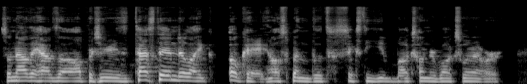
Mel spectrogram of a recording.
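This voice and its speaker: A man speaks at a fairly quick pace with hardly any pauses, his fairly high voice bright and sharp in tone and his intonation fairly even. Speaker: podcast host. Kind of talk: casual banter, comedy podcast.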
